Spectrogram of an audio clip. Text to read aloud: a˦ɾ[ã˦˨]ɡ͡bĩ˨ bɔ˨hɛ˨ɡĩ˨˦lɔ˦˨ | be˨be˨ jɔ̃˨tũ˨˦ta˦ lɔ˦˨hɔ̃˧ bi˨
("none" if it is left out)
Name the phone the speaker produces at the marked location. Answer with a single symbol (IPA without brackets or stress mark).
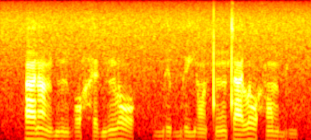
ã˦˨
